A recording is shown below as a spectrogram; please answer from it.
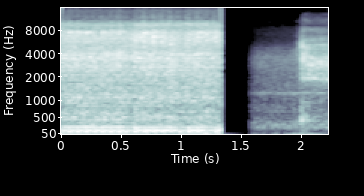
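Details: Yamaha Grizzly 80 ATV engine with Mikuni carburetor, during a rebuild: a smooth, steady low putter with an even beat and no stumbles or knocks, then it cuts off; normal idle.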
